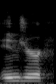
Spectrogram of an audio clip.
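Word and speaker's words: Imgur: sure how it's pronounced someone commented that it's actually pronounced injur I don't really know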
